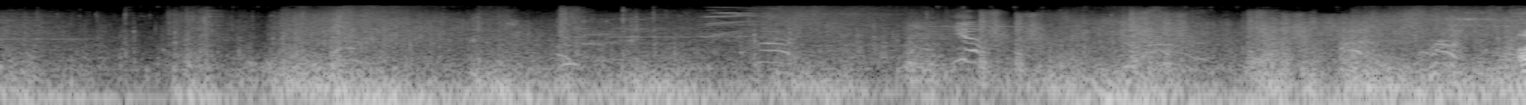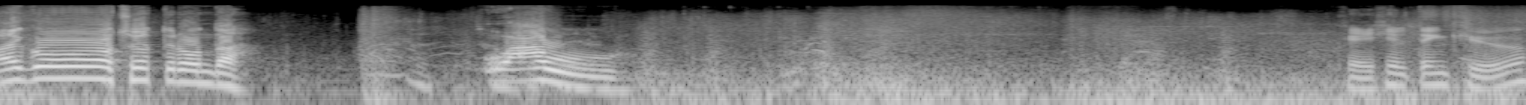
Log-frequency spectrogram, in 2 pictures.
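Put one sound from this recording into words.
Game weapons fire and blast in rapid bursts.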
